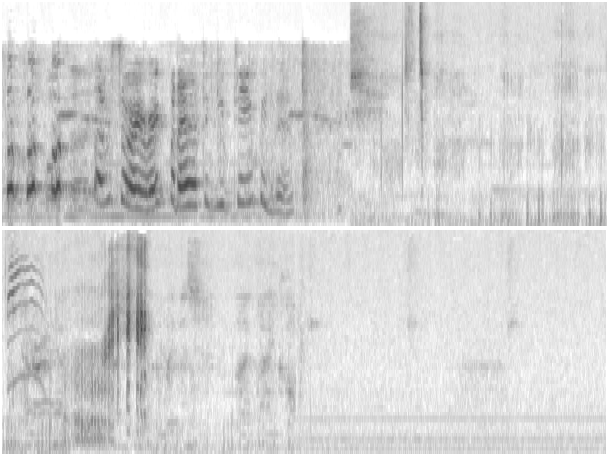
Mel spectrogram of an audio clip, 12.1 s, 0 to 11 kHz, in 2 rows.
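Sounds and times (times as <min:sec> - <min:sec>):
kitten mewing: 0:03.5 - 0:08.0.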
